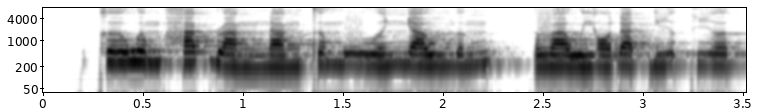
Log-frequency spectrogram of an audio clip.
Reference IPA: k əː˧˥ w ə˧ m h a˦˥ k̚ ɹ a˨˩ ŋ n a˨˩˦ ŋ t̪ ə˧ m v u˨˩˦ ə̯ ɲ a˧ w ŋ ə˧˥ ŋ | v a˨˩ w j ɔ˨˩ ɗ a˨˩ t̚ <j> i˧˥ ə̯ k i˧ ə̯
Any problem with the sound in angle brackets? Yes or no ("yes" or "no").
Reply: no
